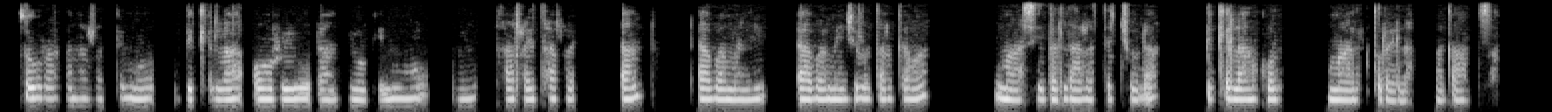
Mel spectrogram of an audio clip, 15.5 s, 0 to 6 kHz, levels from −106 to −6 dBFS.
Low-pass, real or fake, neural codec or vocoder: 5.4 kHz; real; none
